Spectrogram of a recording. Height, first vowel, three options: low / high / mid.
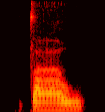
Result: low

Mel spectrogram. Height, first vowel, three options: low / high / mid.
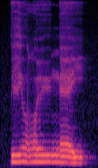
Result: high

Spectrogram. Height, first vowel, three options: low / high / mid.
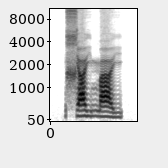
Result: low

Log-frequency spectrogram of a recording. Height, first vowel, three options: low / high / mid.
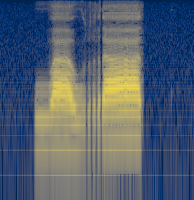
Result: low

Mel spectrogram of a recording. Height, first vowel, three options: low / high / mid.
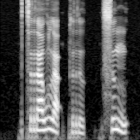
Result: low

